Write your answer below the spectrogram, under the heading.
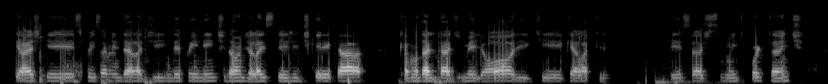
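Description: Very fast and in a monotone, flat intonation, a woman speaks at a very deep, low pitch with big swings in loudness, the sound dry and close with no echo. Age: 20s. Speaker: women's football player. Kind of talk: panel discussion on live stream.

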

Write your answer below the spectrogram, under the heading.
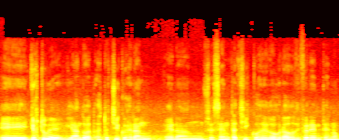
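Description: A man's plain, everyday voice at a fairly high pitch, moving at a moderate pace. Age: 50s. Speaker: tourism professionals association president. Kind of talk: casual interview.

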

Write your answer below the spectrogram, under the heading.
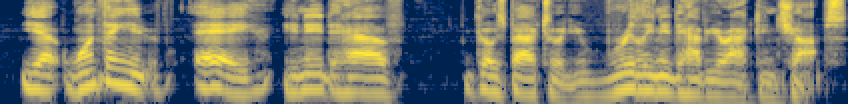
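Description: A man speaks with a Californian accent at a medium pitch. His intonation is lively. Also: moderate pace. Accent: General American (Californian). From Los Angeles, West San Fernando Valley. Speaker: voice actor and announcer. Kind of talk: casual interview chat.

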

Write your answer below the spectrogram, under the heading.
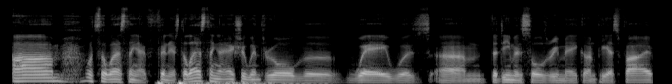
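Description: A man's fairly low voice with lively intonation at a fairly quick pace. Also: very clean recording, silent background. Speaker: game developer and audiobook narrator. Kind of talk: casual chat.

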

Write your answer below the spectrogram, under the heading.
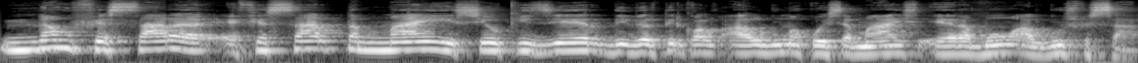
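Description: Speech in a Nepali accent comes at a very slow pace with hardly any pauses and ordinary pitch variation, amid noticeable background noise and audible room echo. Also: man, high pitch for a man. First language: Nepali (speaking Portuguese). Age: 40s. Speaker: chef and restaurateur. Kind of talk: interview. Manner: halting.

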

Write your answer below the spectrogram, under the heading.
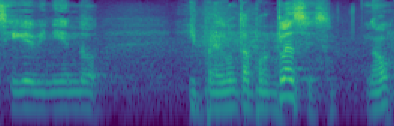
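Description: A man is speaking. Background noise is noticeable. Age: 20s. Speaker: podcast host. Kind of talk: casual chat.

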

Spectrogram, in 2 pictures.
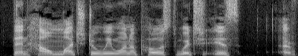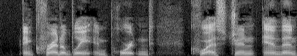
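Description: In a German accent, a man talks at a fairly high pitch with ordinary pitch variation, the sound dry and close with no echo. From Austria. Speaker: co-host intern. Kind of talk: casual chat.

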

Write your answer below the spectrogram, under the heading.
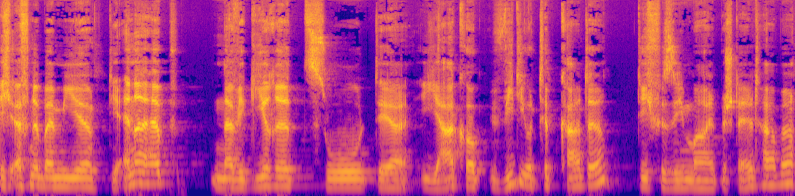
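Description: Here a man speaks at a very slow pace. His pitch is medium, with ordinary variation. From Munich, Bavaria. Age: 30s. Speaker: engineer, startup founder. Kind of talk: podcast interview.

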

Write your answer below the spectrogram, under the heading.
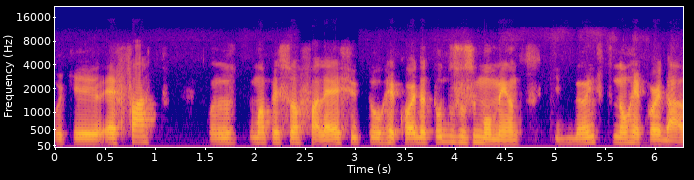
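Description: A man with a southern Brazilian accent, fairly high pitch and fairly even intonation, in a dry, close sound with no echo. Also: moderate pace. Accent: gaúcho Brazilian Portuguese. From southern Brazil, Rio Grande do Sul (São Leopoldo). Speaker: churchgoer sharing his faith story. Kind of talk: faith testimony in casual conversation.

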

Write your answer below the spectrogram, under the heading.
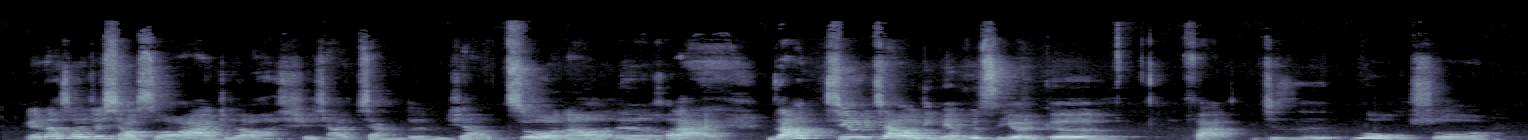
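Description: In a room with audible echo, a woman with a fairly high voice talks at a moderate pace with lively intonation. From South Africa. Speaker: Taiwanese-South African student. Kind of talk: casual chat.

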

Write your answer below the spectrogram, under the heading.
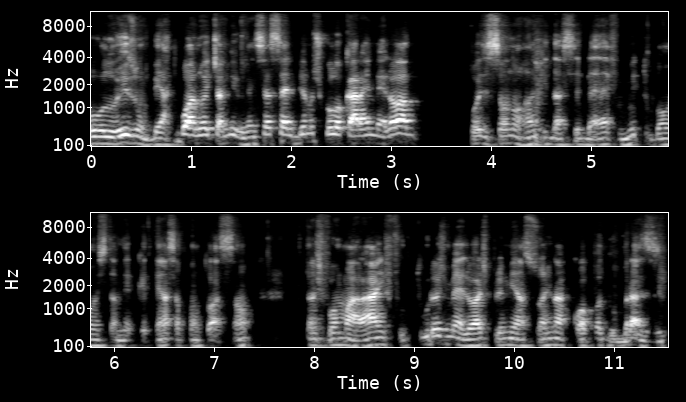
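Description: A man speaks in an animated tone at a moderate pace. His loudness swings widely. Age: 40s. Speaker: sports radio host. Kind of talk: casual fan talk show.

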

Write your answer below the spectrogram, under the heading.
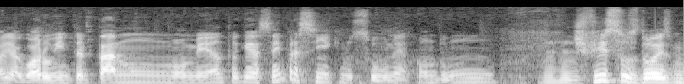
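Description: A man speaks in a normal speaking voice, fairly high in pitch. He moves at a fairly quick pace with ordinary pitch variation. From northern Paraná, Brazil. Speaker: retired footballer. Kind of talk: casual interview.

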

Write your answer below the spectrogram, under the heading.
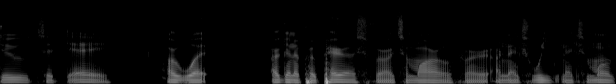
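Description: A man with an American accent speaks at a fairly slow pace in a fairly low, dark, mellow voice with monotone, flat intonation, on a very clean recording with a silent background. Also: dry, close sound with no echo. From Cincinnati, Ohio, US Midwest. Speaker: college student and amateur music producer. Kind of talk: casual podcast interview. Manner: clear, unhesitating.

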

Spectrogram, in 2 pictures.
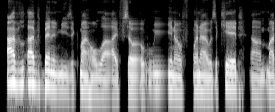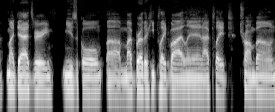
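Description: Against a quiet background, a man talks in an unremarkable speaking voice with hardly any pauses. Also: fairly low pitch for a man, fairly slow pace. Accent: American. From Texas, Houston. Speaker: web3 developer and musician. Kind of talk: casual interview.

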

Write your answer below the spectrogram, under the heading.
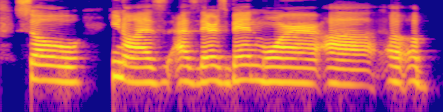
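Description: This woman speaks at a medium pitch with fairly even intonation. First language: Spanish. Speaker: education policy advocate, former bilingual teacher. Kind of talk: interview conversation.

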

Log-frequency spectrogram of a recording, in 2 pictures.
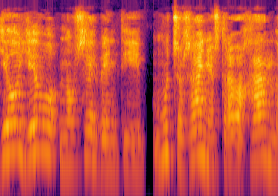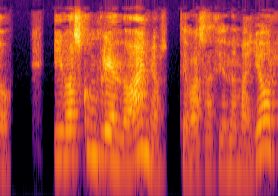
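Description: A woman talks at a fairly slow pace with vocal fry. Her medium pitch has ordinary variation. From Asturias, Spain (Gijón). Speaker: beautician. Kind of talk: live stream interview. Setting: Instagram live video call.

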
